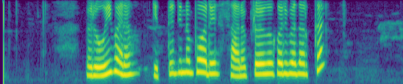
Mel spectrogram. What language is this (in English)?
Odia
